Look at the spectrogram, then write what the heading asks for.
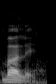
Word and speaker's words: Bhale: Bhale, is that how you pronounce the surname? That's perfect.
